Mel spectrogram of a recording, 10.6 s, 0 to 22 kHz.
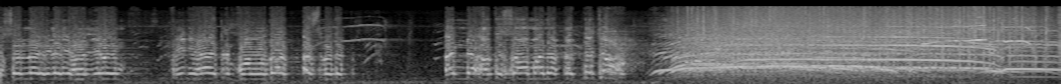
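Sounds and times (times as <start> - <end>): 
speech: 0.0 - 3.6, 4.4 - 7.4
large crowd of refugees cheering: 6.5 - 10.5.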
